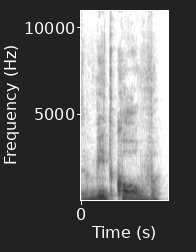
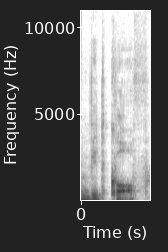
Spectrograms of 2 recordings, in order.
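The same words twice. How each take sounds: First: The name ends with a soft 'ov' sound. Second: The name ends with a sharp 'off' sound. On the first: The speaker calls it right. "He's Witkov" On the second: The speaker calls it wrong. "not Witkov"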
